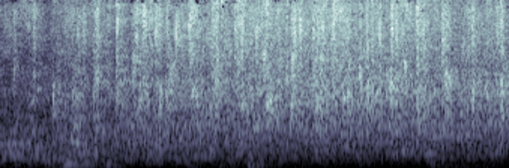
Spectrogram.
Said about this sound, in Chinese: 还有人唱完是为自己鼓掌的呀，这个掌声都是给主的，对吧？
